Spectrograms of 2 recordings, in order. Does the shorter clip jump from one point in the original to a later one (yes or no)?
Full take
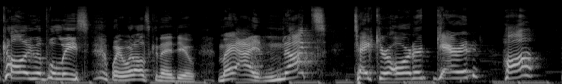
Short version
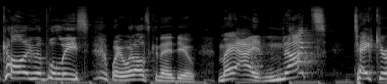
no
